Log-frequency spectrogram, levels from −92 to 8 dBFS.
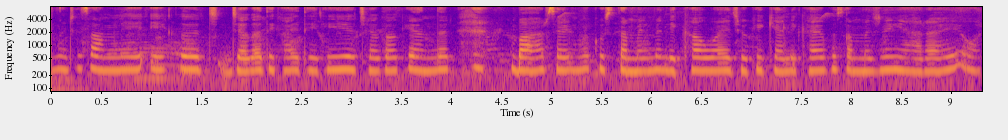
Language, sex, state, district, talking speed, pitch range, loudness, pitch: Hindi, female, Odisha, Nuapada, 210 wpm, 255-275 Hz, -22 LUFS, 265 Hz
